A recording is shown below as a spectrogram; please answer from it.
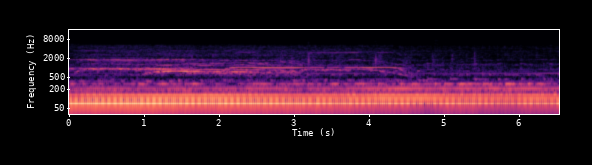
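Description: Live rock band playing: an electric guitar holds long lead notes that bend in pitch, over a steady, sustained low bass note and held chords, with little drum beat.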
